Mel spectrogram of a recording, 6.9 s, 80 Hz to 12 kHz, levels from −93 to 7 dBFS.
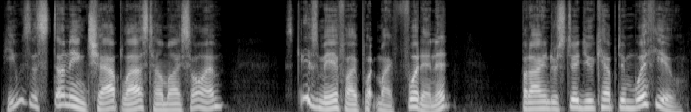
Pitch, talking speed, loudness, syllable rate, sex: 165 Hz, 225 wpm, -17 LUFS, 6.0 syllables/s, male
